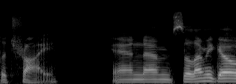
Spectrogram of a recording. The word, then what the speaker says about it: trie: uh awkward naming convention it's spelled like in retrieval but pronounced like try to not have another word that sounds like tree um and uh it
